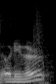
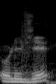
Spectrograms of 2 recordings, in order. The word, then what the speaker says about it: Olivier: My name is Oliver. It's like Olivier in French, but Oliver for English people.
